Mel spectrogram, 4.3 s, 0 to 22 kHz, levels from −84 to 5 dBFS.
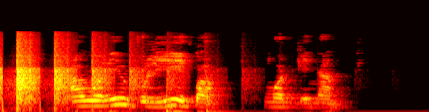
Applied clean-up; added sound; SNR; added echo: none; Clapping; -3 dB; reverberation time 0.3 s.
